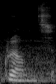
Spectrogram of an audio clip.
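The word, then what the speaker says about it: crumbs: The bird is eating bread क्रम्स। अब ये क्रम्स जो अंडरलाइन जितने भी वर्ड्स हैं, ये सब वो वर्ड्स हैं कि इनमें साइलेंट लेटर्स मौजूद हैं। क्रम्स में बी है।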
